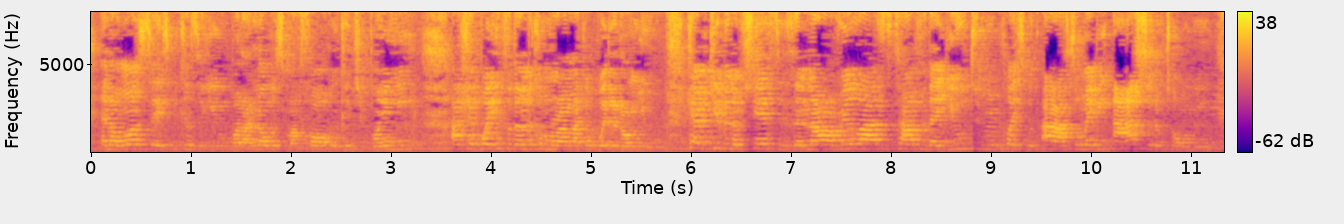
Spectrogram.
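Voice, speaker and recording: Over music in the background, the speech races very fast in a flat monotone with hardly any pauses. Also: woman, high pitch for a woman. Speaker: slam poet. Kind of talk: spoken word poetry slam performance. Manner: emotional, intense.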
